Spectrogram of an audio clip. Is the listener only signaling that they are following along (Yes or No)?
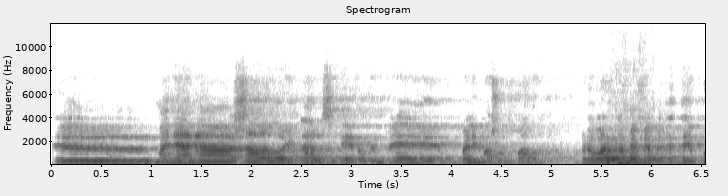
Yes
